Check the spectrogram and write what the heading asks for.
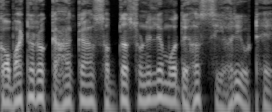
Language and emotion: Odia, fearful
